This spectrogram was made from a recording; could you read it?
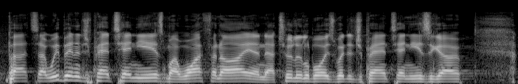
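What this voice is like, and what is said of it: Neutral Australian accent. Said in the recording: “we're Australians ... So this is my neutral Australian accent. This is the good one ... my international English”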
